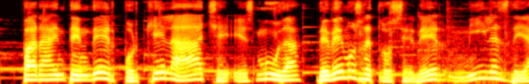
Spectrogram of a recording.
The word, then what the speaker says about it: heth: en usar esta letra la cual se llamaba he y la pronunciaban como una jota aspirada Algo similar al sonido que hacemos cuando limpiamos las gafas con una bocanada de aire luego los griegos la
